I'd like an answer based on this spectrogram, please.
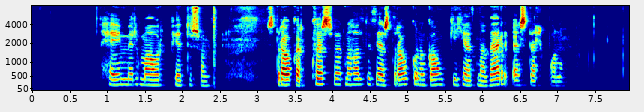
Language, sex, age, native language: Icelandic, female, 40-49, Icelandic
